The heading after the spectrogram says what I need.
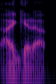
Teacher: I get up sounding more like one smooth phrase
